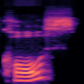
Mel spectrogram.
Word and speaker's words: course: last course um and the tongue stays at the bottom of the mouth throughout course it's at the bottom course um and think about horse horse or Moss so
